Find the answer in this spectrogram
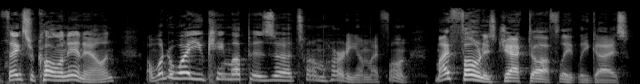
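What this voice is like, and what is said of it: Slightly nasal voice. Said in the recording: “I'm not feeling very well either ... my allergies ... I sound a little nasally.”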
